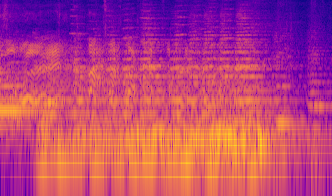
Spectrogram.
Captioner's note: laughs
